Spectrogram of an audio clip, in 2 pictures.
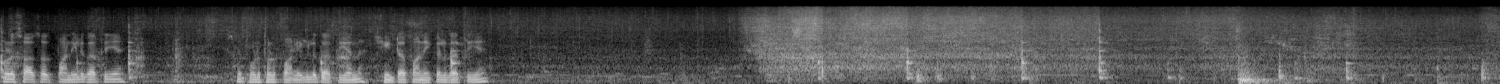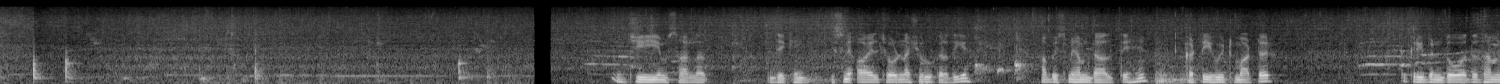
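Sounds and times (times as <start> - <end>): wooden spatula scraping a pan: 0.0 - 4.6
masala frying in hot oil: 0.0 - 30.0
water splashing into hot oil: 7.4 - 10.3.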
